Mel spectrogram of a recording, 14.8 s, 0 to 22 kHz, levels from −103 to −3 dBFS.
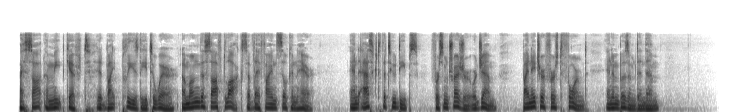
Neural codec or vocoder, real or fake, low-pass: none; real; 7.2 kHz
